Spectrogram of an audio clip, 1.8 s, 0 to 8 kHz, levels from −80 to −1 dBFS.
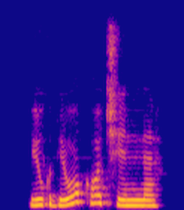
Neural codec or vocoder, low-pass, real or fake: codec, 16 kHz, 2 kbps, FunCodec, trained on LibriTTS, 25 frames a second; 7.2 kHz; fake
